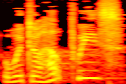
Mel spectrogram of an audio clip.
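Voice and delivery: put-on soft baby-talk with W for L and R; small child. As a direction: ask sweetly in toddler speech, "please" as "pweese". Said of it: "a kid at that height can't say that".

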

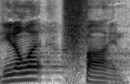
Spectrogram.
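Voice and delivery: exasperated and pushing, quick bursts; frustrated, done. Acted. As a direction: act out washing your hands of them. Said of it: "And he is frustrated".

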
